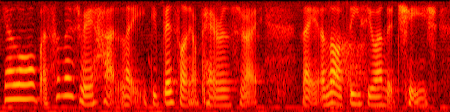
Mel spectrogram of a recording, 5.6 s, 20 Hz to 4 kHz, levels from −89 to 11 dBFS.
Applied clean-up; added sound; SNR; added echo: none; none; none; none.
